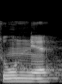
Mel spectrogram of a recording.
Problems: background sounds at intervals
